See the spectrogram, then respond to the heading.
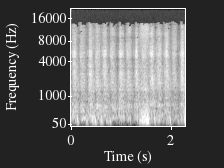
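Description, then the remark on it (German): Two physicists cut through wood with a hand saw in steady back-and-forth strokes, roughly nine rasping passes in quick rhythm, moderately loud, with one heavier stroke near the end. “Zwei Physiker sägen.”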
